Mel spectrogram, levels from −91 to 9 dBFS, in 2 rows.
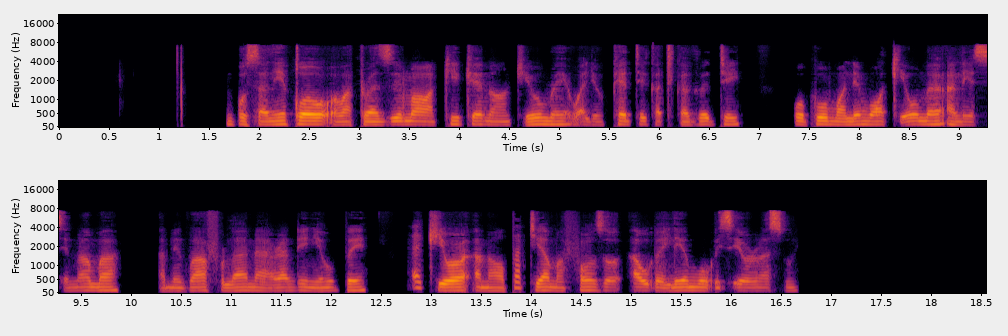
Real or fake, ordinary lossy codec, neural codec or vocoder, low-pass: fake; AAC, 32 kbps; codec, 16 kHz, 0.5 kbps, X-Codec, HuBERT features, trained on balanced general audio; 7.2 kHz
